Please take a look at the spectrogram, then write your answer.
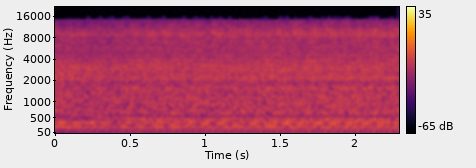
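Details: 2008 Chevy Impala SS V8, 75k miles, intermittent P0201 injector 1 circuit fault with limp mode, after codes cleared and restart: even, steady idle with constant pitch, no stumbles; no codes return, misfire counters all zero.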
